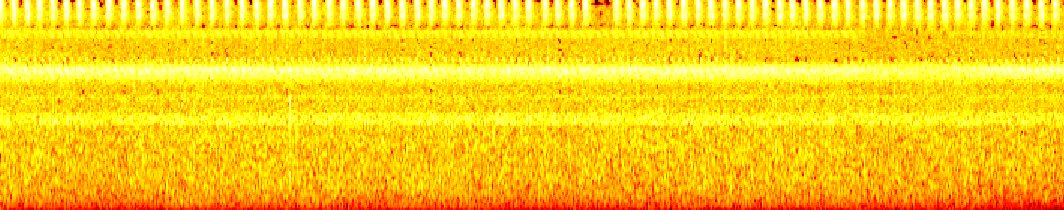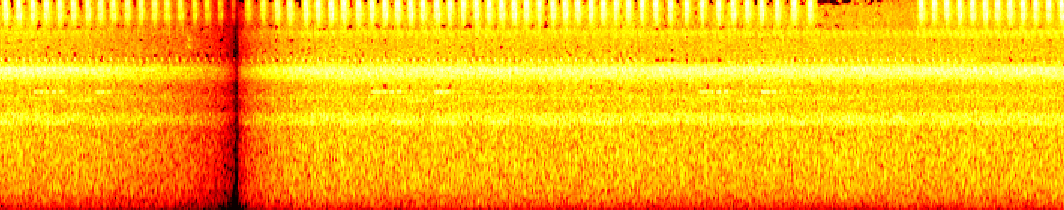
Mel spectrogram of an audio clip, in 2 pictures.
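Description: A steady chorus of insects trilling, with rapid even pulsing high up, over a continuous rush of creek water. The whole sound dips away briefly just past halfway and then returns.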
